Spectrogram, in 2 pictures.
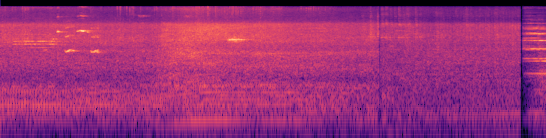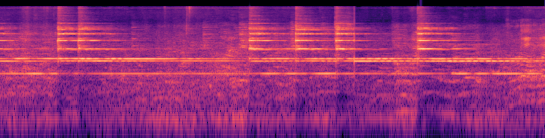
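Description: Street noise for about eight seconds, then an abrupt change to temple bells being struck over and over at an uneven pace, their tones ringing on steadily between strikes, over the murmur of a crowd.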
